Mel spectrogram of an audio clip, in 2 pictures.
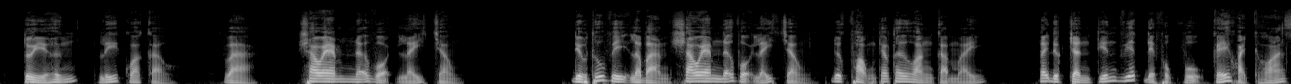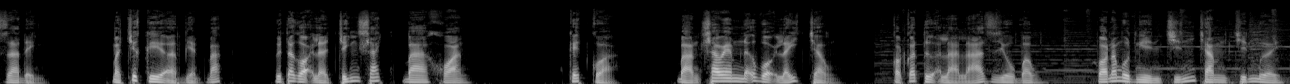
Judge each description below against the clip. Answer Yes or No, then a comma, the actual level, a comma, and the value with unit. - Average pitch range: No, wide, 7.5 semitones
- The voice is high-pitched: No, low, 100 Hz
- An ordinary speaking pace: Yes, average, 175 wpm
